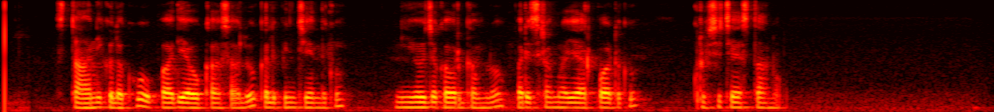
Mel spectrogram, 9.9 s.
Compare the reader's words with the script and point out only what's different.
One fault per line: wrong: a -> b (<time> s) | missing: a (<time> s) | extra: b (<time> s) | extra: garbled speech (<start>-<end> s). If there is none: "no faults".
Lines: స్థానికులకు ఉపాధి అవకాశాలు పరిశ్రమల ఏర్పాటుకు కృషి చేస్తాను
extra: కల్పించేందుకు నియోజకవర్గంలో (2.6 s)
